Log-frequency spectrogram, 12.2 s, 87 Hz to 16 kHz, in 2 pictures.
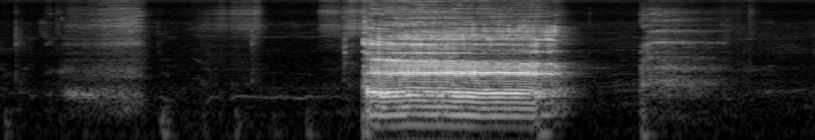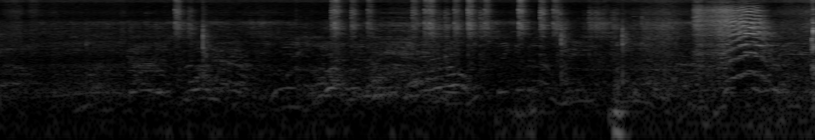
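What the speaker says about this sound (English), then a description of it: "let's start burping while playing Grand Theft Auto 4" A single long, loud, croaking burp is heard close up, with someone speaking quietly before and after it during a Grand Theft Auto 4 session.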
